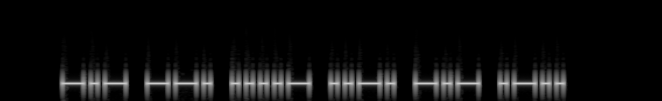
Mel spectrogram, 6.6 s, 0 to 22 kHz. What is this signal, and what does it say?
Morse code, heard as a keyed tone, about 17 wpm, 700 Hz. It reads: KG4FKL
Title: USA Call Signs - 6 Characters - Repeated 2x - 17wpm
